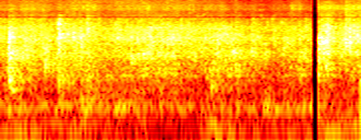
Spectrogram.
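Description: Steady broadband water rushing from a tap while dishes are washed in a home kitchen, loud and close, continuous for the whole stretch with one brief dip near the end.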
